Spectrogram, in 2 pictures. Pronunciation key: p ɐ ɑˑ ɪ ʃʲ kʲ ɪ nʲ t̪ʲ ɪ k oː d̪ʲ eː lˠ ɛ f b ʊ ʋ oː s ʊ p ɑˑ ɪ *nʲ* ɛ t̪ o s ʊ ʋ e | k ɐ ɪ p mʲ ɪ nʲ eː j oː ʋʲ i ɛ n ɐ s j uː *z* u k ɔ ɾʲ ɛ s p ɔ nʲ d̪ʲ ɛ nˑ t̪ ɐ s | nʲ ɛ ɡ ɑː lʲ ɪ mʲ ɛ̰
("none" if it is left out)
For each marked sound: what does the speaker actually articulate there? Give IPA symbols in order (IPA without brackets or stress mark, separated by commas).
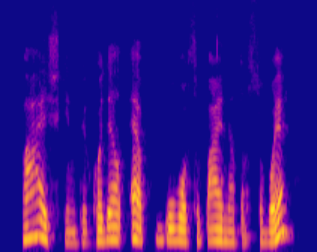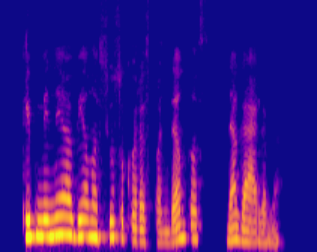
nʲ, s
